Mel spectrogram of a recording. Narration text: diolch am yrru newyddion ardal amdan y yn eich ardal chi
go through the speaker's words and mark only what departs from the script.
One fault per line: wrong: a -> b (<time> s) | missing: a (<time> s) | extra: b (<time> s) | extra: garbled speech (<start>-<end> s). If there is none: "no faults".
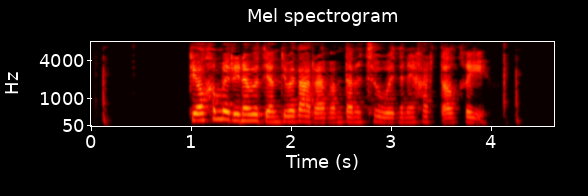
wrong: ardal -> diweddaraf (1.9 s)
extra: tywydd (2.8 s)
